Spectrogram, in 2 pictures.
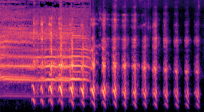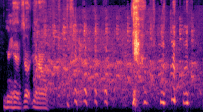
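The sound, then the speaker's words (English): A canned laugh track of a crowd laughing, with rhythmic bursts of chuckles and snickers rising and falling over several seconds, loud and lively, then a mix of scattered laughter and chatter. “Man, I haven't heard a laugh track in a really long time.”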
